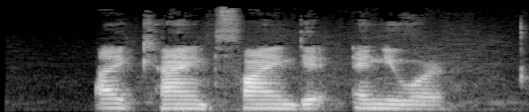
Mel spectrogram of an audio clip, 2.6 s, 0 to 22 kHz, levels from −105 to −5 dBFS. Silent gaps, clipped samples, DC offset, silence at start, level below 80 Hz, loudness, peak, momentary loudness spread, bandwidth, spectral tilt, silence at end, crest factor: none; under 0.1%; under 0.1%; 0.5 s; -62 dBFS; -21 LUFS; -2 dBFS; 9 LU; 16 kHz; -5 dB/octave; 0.4 s; 22 dB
